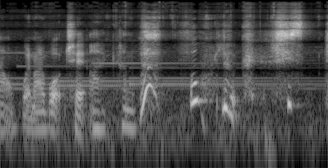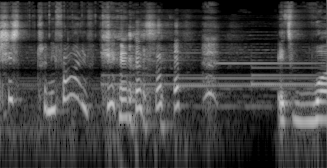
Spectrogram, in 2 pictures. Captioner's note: gasps; laughs; gasps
